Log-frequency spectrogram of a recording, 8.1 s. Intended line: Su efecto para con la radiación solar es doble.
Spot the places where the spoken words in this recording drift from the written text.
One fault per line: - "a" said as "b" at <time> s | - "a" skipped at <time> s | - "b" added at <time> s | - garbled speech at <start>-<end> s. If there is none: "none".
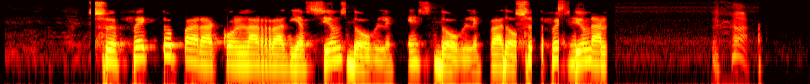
- "solar" said as "doble" at 3.5 s
- garbled speech at 4.9-6.1 s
